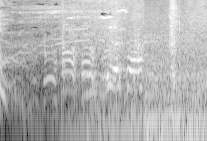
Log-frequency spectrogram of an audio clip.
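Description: Faint voices and laughter, then a low, steady vehicle rumble that comes in about three-quarters of a second before the end.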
